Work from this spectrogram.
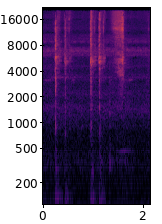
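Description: Keys clicking on a computer keyboard while a letter document is formatted in Word, a few separate close taps with a louder cluster near the middle and end, no voices.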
